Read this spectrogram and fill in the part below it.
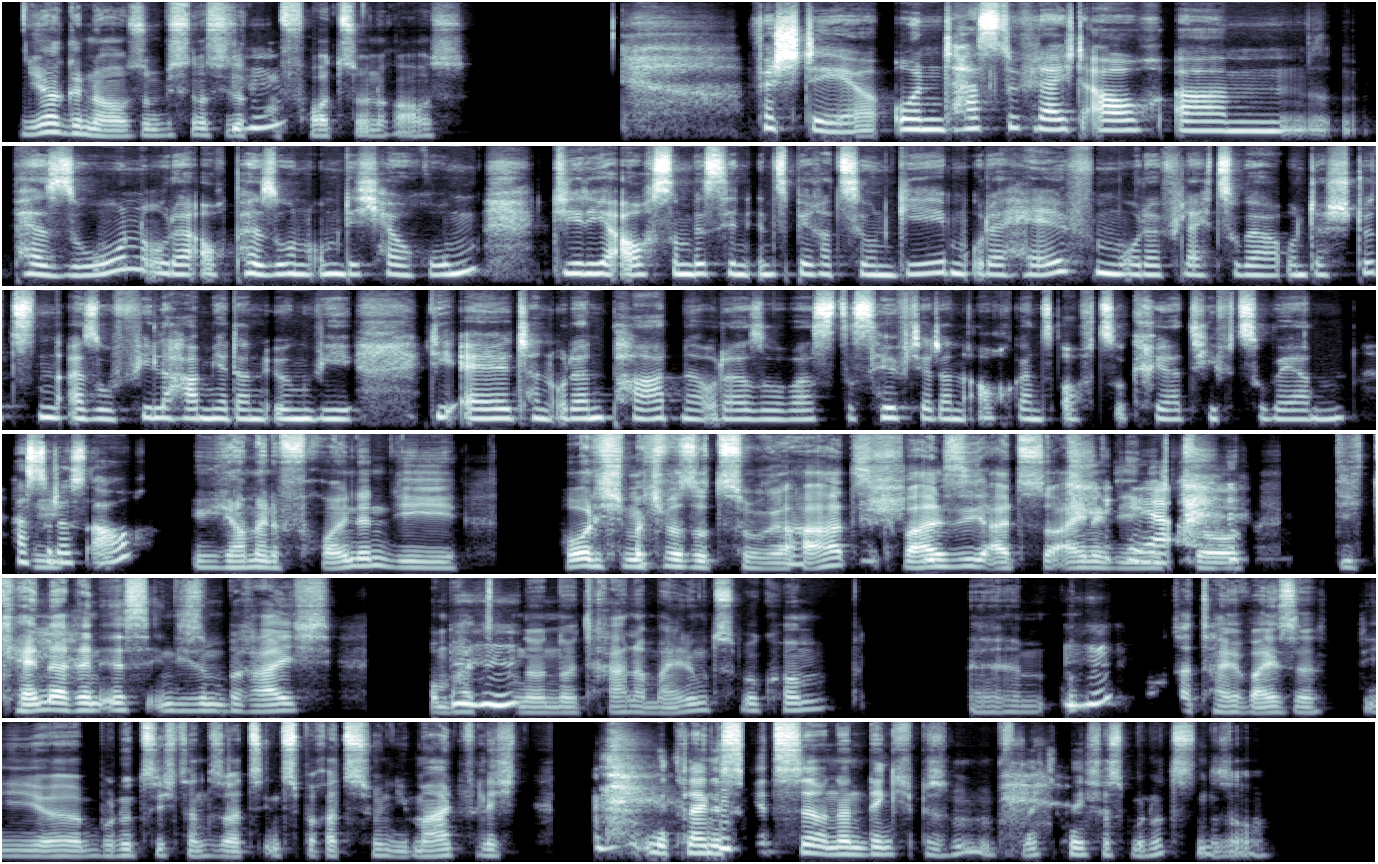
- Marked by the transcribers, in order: laugh; unintelligible speech; laugh
- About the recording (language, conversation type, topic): German, podcast, Wie bewahrst du dir langfristig die Freude am kreativen Schaffen?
